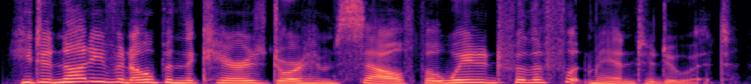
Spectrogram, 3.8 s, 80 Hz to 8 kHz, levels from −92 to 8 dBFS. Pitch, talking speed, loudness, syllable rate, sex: 220 Hz, 270 wpm, -17 LUFS, 6.7 syllables/s, female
